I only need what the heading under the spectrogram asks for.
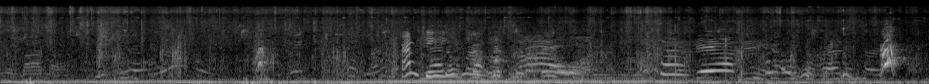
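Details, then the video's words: Playing German Shepherds in a crowd of 112 dogs at a monthly play group; clear barks and high whiny yips come in bursts over a constant low hum, with human voices mixed in. "112 German shepherds playing!"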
